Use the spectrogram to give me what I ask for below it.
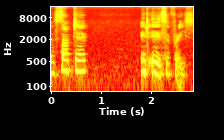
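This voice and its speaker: A woman's very slow speech, monotone and flat in intonation. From Indonesia, Java. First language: Javanese. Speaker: university student. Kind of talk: recorded class presentation. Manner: halting.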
